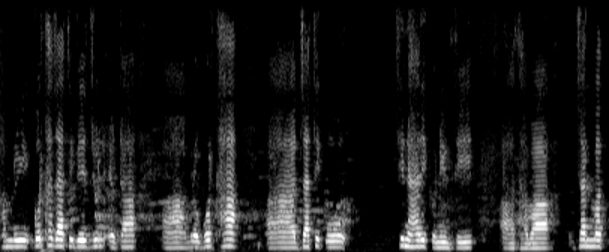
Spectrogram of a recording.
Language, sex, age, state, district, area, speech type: Nepali, female, 45-60, West Bengal, Kalimpong, rural, spontaneous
